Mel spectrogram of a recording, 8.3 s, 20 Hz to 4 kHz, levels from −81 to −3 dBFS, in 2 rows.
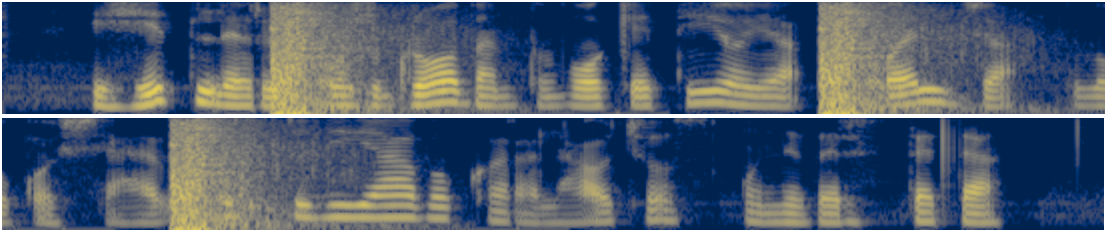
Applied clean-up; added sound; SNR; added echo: none; Gunshot, gunfire; -1 dB; none.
